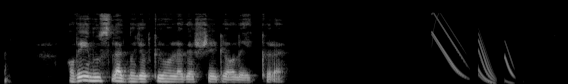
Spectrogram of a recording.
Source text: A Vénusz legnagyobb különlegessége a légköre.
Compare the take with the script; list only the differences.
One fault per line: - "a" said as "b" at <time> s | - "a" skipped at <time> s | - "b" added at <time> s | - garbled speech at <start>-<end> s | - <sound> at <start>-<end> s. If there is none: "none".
- chirp at 4.3-5.2 s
